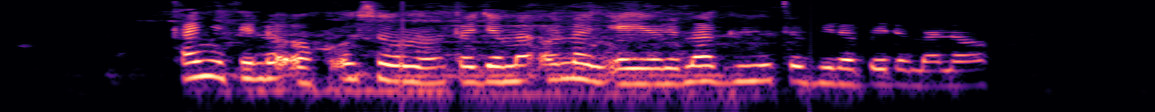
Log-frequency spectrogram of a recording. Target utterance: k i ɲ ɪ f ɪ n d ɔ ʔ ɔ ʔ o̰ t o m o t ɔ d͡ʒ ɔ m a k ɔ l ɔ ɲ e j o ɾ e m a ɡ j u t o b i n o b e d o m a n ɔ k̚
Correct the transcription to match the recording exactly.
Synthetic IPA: k a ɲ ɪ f ɪ n d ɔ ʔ ɔ k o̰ s o m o t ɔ d͡ʒ ɔ m a ʔ ɔ l ɔ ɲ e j o ɾ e m a ɡ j u t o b i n o b e d o m a n ɔ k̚

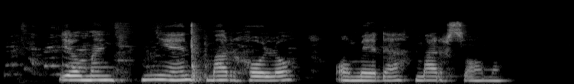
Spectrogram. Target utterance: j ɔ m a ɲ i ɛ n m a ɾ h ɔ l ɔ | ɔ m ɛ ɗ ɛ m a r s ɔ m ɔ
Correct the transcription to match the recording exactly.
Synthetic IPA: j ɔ m a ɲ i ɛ n m a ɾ h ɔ l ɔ | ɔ m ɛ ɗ a m a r s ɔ m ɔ

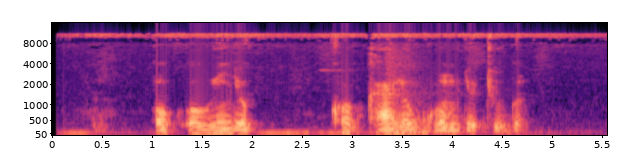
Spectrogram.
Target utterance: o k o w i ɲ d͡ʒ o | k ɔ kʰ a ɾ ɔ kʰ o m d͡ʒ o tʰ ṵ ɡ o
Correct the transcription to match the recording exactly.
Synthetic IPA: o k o w i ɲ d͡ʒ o | kʰ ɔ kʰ a l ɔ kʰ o m d͡ʒ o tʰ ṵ ɡ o

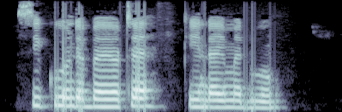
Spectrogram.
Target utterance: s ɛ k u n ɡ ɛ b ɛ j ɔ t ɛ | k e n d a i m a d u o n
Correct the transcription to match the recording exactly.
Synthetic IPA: s i k u n d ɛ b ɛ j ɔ t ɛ | k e n d a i m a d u o ŋ

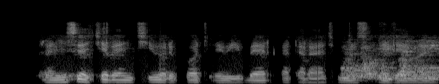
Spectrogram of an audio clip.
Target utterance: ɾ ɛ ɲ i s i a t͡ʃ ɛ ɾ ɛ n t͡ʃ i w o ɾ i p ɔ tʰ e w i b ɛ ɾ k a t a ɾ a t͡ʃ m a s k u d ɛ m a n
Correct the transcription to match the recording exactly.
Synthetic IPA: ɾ a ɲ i s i a t͡ʃ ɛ l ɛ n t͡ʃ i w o ɾ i p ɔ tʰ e w i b ɛ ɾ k a t a ɾ a t͡ʃ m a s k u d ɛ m a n

